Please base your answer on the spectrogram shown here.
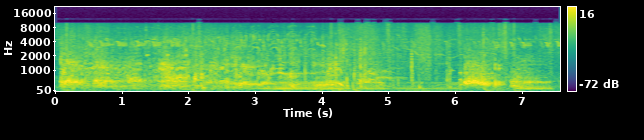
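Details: Aggression among wild lionesses, a young lioness confronting an outcast female of the pride, with continuous rough growling and snarling, swelling into sharper harsh snarls near the end.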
